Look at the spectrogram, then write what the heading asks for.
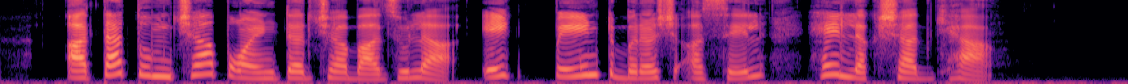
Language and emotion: Marathi, neutral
